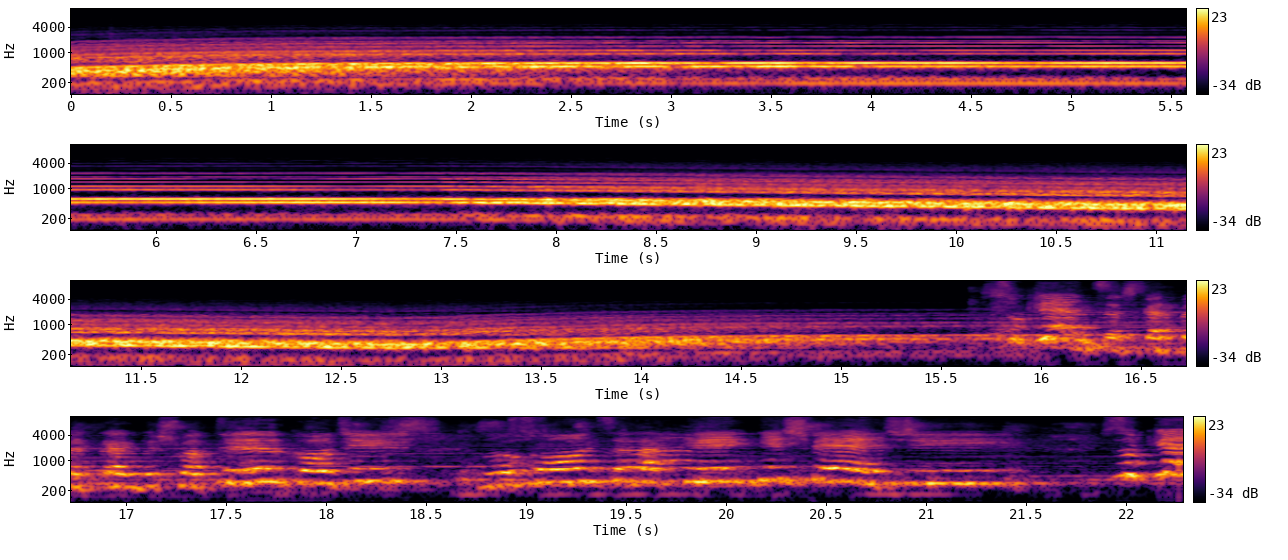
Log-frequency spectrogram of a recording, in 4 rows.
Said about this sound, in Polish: Godzina W. Tym kryptonimem określano dzień i godzinę rozpoczęcia w Warszawie akcji Burza. Godzina rozpoczęcia to 17. 1 sierpnia o tej porze w całym kraju zawyją syreny.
